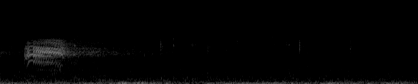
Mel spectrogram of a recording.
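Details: White-tailed eagle pair at their nest in Slītere National Park, Latvia, at 7:40 am on 12 October 2020. The female is in a courting mood while the male restores the nest. One harsh, hoarse call note rises briefly over steady background hiss.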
